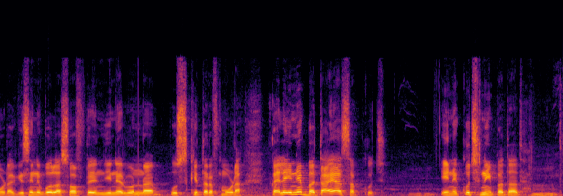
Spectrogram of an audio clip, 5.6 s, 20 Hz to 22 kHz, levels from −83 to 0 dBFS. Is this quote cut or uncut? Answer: uncut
